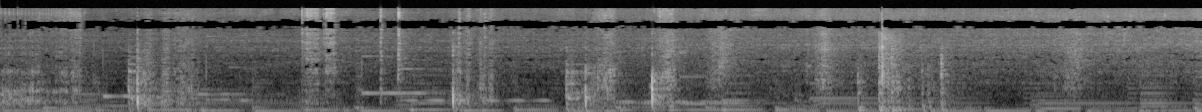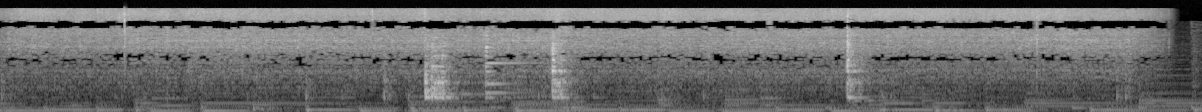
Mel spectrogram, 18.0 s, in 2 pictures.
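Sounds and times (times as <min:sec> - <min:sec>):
metal spatula scraping a pan: 0:00.0 - 0:06.4, 0:11.9 - 0:13.6, 0:15.3 - 0:15.7
background music: 0:00.0 - 0:18.0
vegetables sizzling in oil: 0:00.0 - 0:18.0.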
